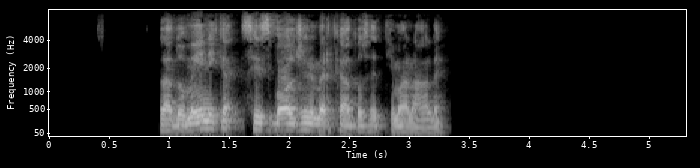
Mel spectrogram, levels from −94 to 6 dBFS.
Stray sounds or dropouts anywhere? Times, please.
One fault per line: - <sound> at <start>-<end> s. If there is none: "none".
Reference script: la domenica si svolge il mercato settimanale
none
